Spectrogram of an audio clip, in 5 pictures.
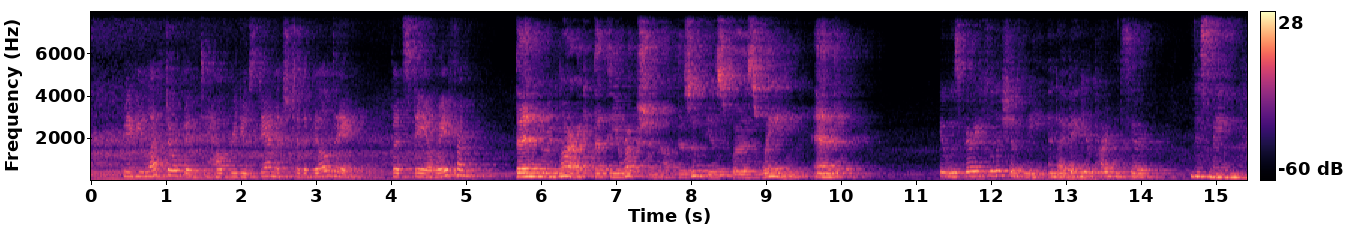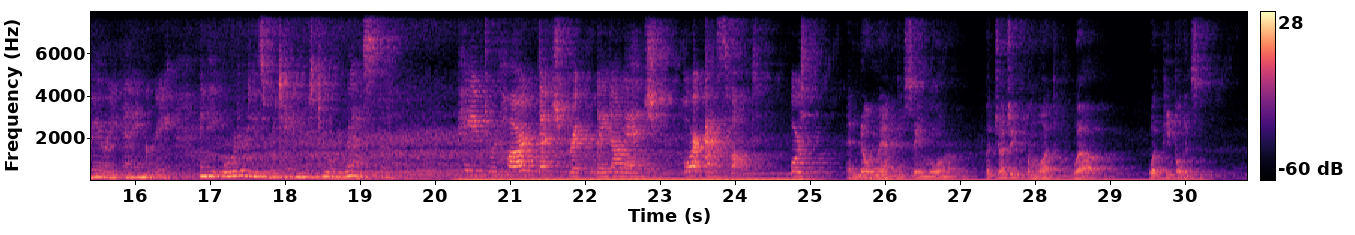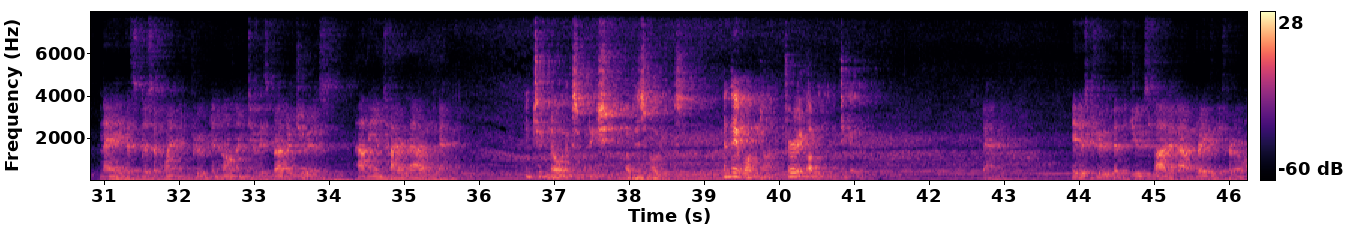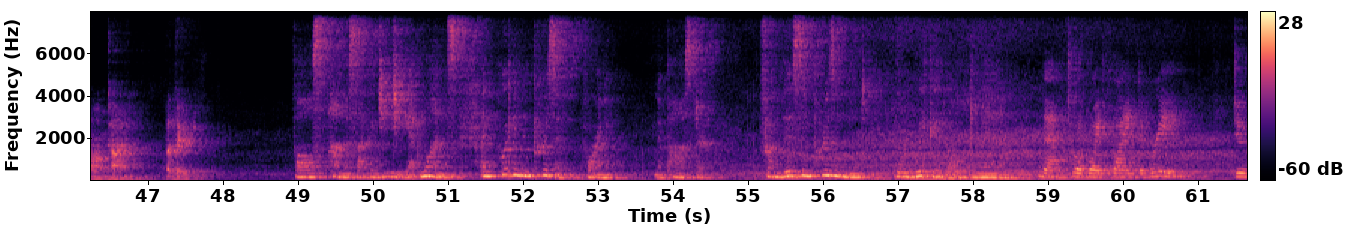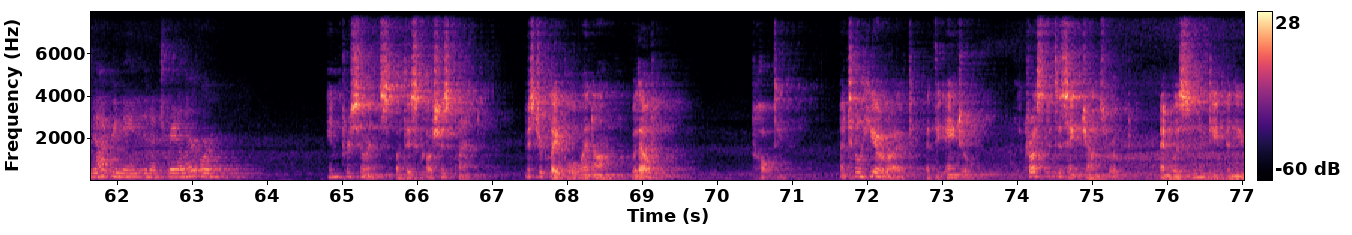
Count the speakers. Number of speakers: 8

